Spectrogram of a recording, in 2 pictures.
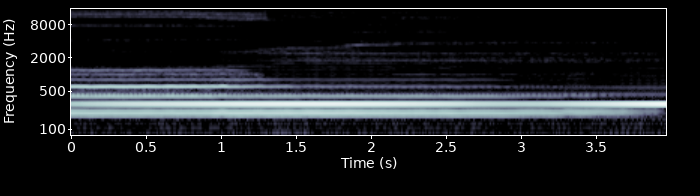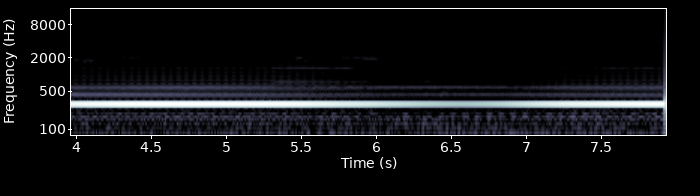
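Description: A long, steady chanted Om hums without a break, a deep resonant drone that shifts slightly in tone about halfway through, opening a meditation session on the throat chakra, Vishuddha. It carries on alone, with no talking over it.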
